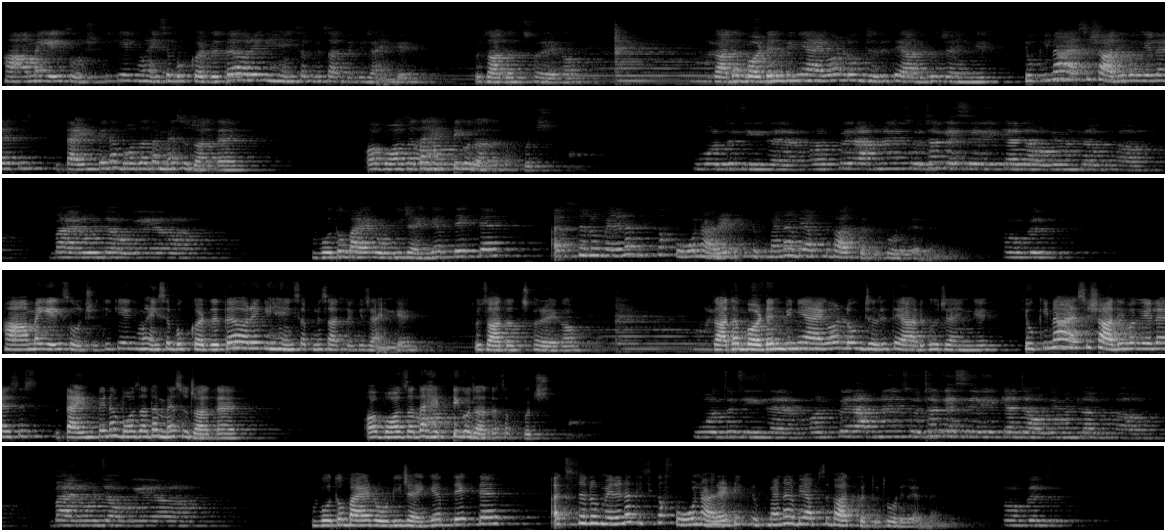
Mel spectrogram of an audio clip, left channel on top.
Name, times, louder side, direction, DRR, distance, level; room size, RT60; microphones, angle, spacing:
voice 1, 0.0-4.1 4.7-5.8 7.1-9.9 10.2-11.9 12.3-14.0 15.3-16.5 16.9-17.1 26.4-28.3 28.7-32.7, right 4 dB, 70° right, 8 dB, 0.4 m, -26 dB
sound 1, 4.0-7.5, left 3 dB, 75° left, 0.4 m, -46 dB
voice 2, 6.8-8.0 15.7-16.3 18.5-23.1 23.7-25.2 33.3-33.8, left 1 dB, 90° right, -3 dB, 1.4 m, -34 dB
5.7 x 3.8 x 2.2 m, 1.1 s
head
